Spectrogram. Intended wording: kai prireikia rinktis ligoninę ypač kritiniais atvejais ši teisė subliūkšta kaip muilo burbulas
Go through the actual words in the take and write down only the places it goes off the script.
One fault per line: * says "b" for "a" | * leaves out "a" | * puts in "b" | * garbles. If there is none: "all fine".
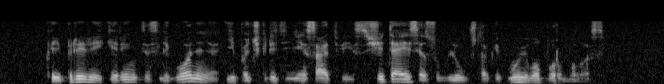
all fine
